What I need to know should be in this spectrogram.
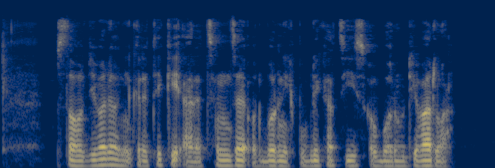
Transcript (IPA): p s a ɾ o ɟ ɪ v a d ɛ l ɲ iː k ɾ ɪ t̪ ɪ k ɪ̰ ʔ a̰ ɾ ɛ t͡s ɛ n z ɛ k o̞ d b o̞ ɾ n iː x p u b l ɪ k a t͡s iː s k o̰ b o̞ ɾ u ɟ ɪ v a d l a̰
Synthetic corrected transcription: p s a l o ɟ ɪ v a d ɛ l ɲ iː k ɾ ɪ t̪ ɪ k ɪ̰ ʔ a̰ ɾ ɛ t͡s ɛ n z ɛ ʔ o̞ d b o̞ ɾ n iː x p u b l ɪ k a t͡s iː s ʔ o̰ b o̞ ɾ u ɟ ɪ v a d l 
